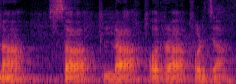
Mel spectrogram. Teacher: जीभ जब मसूड़े पे आगे लगती है तो वर्तस्य की साउंड आती है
